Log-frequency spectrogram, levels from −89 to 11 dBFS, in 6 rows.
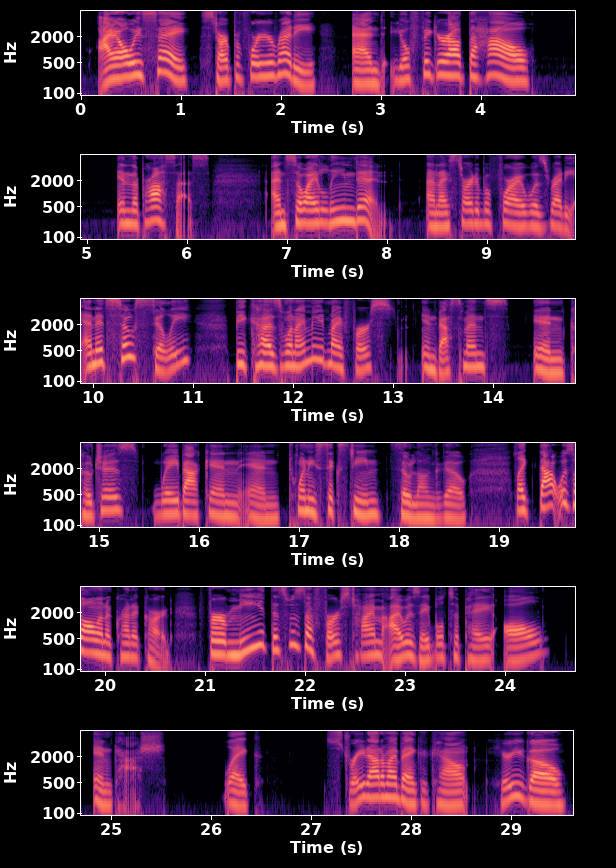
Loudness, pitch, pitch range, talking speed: -17 LUFS, 200 Hz, 170-230 Hz, 165 wpm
